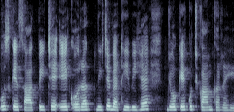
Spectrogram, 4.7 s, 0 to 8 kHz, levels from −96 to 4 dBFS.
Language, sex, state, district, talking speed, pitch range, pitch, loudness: Hindi, female, Delhi, New Delhi, 205 wpm, 190-210 Hz, 200 Hz, -20 LUFS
